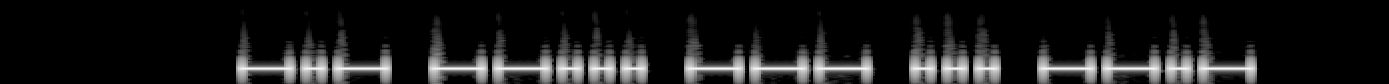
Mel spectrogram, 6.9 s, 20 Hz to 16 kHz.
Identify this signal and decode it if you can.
Morse code, heard as a keyed tone, about 15 wpm, 700 Hz. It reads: K7OSQ
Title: USA Call Signs - 5 Characters - 3x Character Spacing - 15wpm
